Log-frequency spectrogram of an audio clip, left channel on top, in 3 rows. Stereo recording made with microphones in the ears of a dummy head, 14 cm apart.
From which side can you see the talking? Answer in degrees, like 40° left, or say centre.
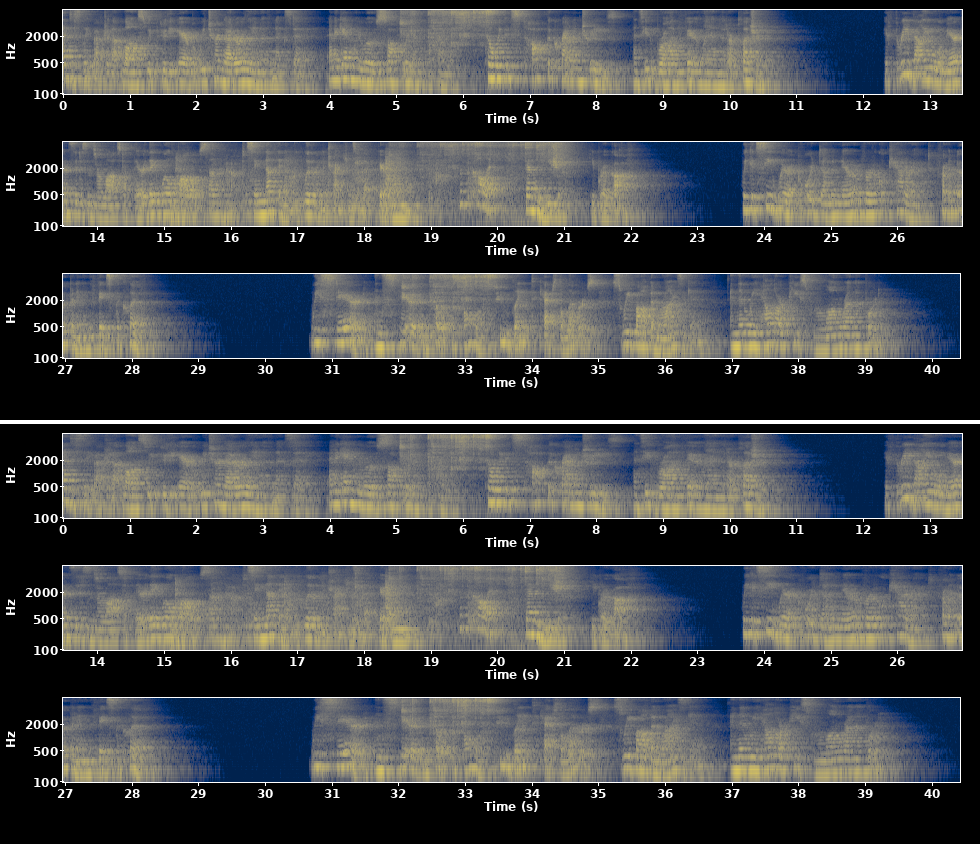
80° left.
